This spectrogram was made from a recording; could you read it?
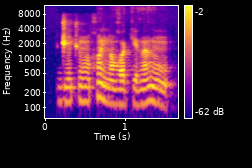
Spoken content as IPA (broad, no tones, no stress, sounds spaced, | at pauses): d͡ʒ ẽ t͡ʃ ũː χʷ ĩ n ɔ̃ ʁʷ əː kʲ ɛ ð ɐ̃ ð ũ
